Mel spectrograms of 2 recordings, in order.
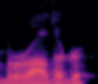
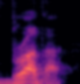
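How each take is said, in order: First: It is said in a plain ordinary voice. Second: It is said in a gruff put-on wrestler voice. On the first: The speaker calls it wrong. "not brother" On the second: The speaker calls it right. "It's brother, ... It's not the King's English when he says that"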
